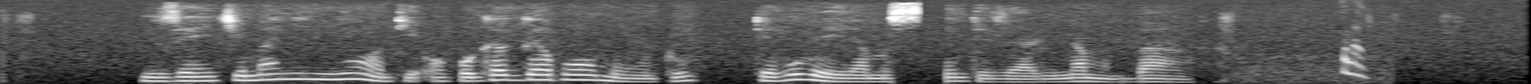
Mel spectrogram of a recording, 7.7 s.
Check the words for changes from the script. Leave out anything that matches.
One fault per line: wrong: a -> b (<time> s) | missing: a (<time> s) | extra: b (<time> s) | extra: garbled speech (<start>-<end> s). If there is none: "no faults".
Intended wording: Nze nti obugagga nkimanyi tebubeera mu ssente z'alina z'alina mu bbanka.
extra: nkimanyi nnyo (1.1 s)
wrong: nkimanyi -> bw'omuntu (2.8 s)
missing: z'alina (5.4 s)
